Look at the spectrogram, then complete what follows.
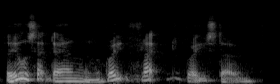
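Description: A middle-aged man reads a children's novel aloud in a raspy, mellow voice. His pitch sits a little high and swings about freely. The delivery is halting, with stumbled and repeated words. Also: sing-song, a little hiss or hum. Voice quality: husky, gravelly. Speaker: amateur audiobook reader. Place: living room at home, on a sofa.

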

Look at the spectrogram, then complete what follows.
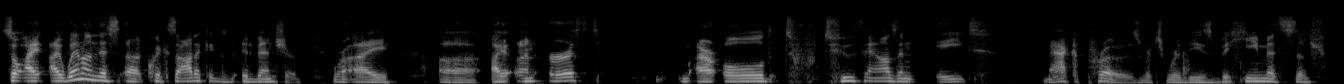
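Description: A man's voice: medium pitch, slow pace, dry recording. A middle-aged man hosting a podcast in casual conversation, speaking into a close microphone. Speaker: podcast host. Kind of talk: casual chat. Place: small room with sofa, indoors. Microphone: desk microphone close up, headset.

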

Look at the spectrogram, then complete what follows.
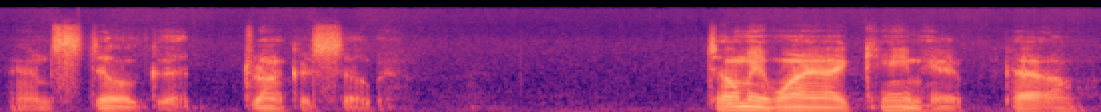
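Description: A man's voice: sits low, slow pace, vocal fry, full character voice. An actor playing a cold, taunting gunman with an American accent and slangy tough talk, in 1940s radio style. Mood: sneering. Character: menacing bald gunman, cold small-time killer. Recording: dry 1940s radio drama recording.

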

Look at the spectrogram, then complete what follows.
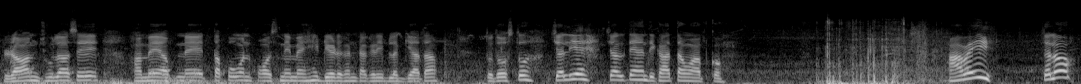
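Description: A young man with a high voice chats to his viewers about his trip. He holds the camera at arm's length outdoors, and plenty of outdoor noise runs under his voice. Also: a little slow, pauses often, dull audio. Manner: chatty, addresses viewers as friends. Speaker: vlogger. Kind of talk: casual travel vlog. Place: outdoors by a river camp in hills. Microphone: camera held at arm's length.

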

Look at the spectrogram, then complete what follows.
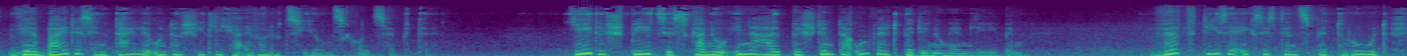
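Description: An actress playing a calm, ancient, knowing alien being in a German sci-fi radio play, hushed and measured, detached and formal. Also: female voice, medium pitch, a little hiss or hum, close to an everyday voice.

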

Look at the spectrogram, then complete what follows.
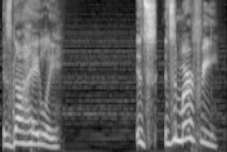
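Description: A woman's voice: on the high side, animated, measured pace, a little mellow, no echo, faint music behind. A woman voice acting a cautious, frightened spaceship survivor in an amateur game roleplay. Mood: somber.

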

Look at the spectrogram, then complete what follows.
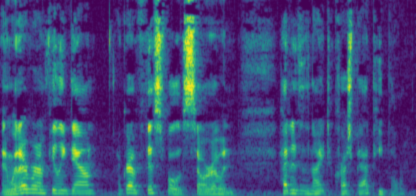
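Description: A man's voice: on the high side, a little fast, slight background noise, lightly acted. A man playing a brash, sarcastic masked antihero with a kind streak, in a theatrical comic book dub. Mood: brash, confiding.

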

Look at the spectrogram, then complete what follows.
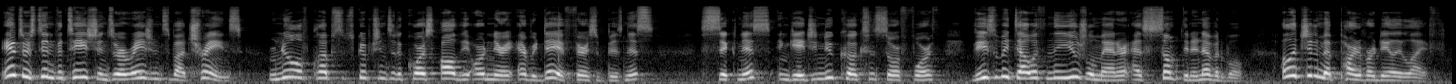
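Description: A woman's voice: on the high side, lively intonation, fast talker, darkish tone, close to an everyday voice. Woman reading as a fussy, formal, indignant husband. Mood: resolute. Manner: formal, declamatory, literary phrasing. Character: gloomy, fussy, indignant husband, grandly pedantic.

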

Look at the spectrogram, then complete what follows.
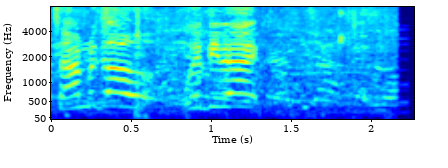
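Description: A woman's voice: extremely high pitch, animated, slow. A woman chatting casually to her viewers as a travel vlogger, joking and talking straight to the camera outdoors. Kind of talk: casual travel vlog chat. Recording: street crowd and music behind.

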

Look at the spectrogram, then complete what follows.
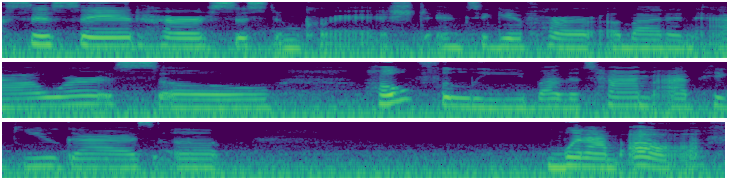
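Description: A woman in her thirties chatting casually to camera from her car, animated and talking with her hands. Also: mid-range voice. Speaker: vlogger. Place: parked car, daytime. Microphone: phone on the dashboard. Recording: loud car and traffic noise. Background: car and road noise.

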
